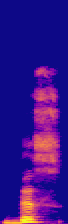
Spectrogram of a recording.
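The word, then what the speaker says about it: this: तो यह यहां पर है थिंग थ दिस। यहां थिंग थैंक थ है। दिस that दिस that the है और यह है मदर।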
